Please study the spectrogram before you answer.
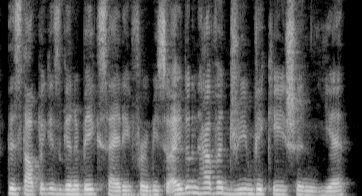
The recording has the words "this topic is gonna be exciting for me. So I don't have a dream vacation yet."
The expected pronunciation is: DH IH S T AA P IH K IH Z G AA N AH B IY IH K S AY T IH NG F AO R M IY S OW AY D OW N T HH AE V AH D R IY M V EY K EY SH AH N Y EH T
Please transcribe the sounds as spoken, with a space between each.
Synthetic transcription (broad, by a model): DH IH S T AA P IH K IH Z G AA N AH B IY IH K S AY T IH NG F AO R M IY S OW AY D OW N T HH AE V AH D R IY M V EY K EY SH AH N Y EH T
